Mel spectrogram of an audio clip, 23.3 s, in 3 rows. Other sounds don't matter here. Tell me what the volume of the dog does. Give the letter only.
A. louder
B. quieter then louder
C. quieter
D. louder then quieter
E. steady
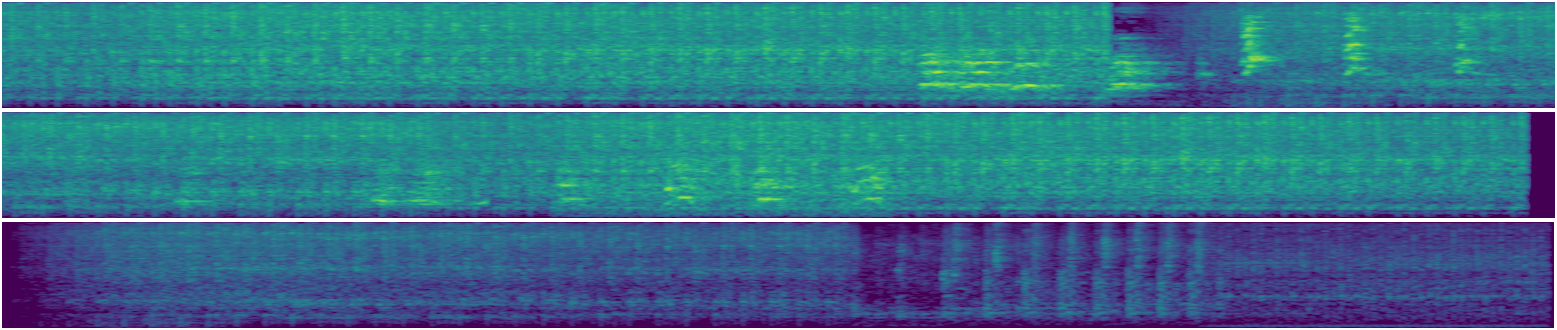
B.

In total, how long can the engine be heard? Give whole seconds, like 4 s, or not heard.
23 s.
